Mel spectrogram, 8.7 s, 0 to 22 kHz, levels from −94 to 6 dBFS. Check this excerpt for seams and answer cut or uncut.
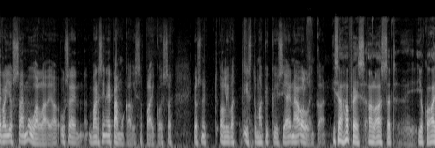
cut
